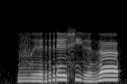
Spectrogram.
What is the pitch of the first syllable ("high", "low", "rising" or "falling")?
low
